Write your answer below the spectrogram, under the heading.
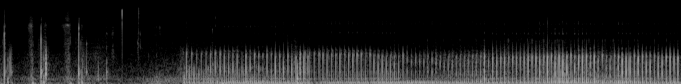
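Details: Domestic cat purring close to the microphone for ASMR; a second or so of scattered soft taps and clicks, then a steady, deep rumbling purr with fine rapid pulsing that runs unbroken to the end.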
